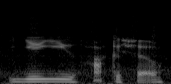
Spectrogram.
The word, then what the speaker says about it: Yu Yu Hakusho: Also, it's pronounced Yu Yu Hakusho.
